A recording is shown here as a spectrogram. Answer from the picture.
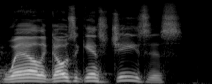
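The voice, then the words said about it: Put-on southern accent. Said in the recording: “I'm gonna give them a southern accent”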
